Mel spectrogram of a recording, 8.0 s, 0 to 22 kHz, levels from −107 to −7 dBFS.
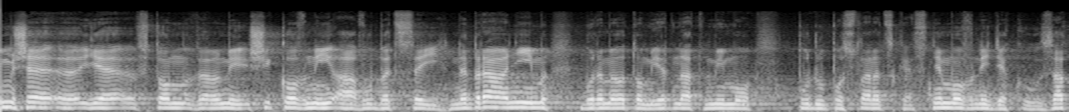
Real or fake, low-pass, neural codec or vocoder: real; 14.4 kHz; none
